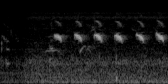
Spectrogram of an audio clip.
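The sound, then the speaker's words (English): Six short, high-pitched duck quacks from a sound effect in a quick, evenly spaced run, clear, with no voices or other sounds around them. “And I need more ducks. I need a mama duck in there too.”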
